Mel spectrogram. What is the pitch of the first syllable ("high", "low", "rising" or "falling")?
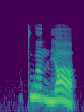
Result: falling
